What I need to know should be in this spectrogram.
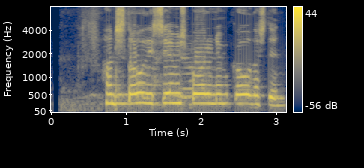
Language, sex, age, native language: Icelandic, female, 14, Icelandic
